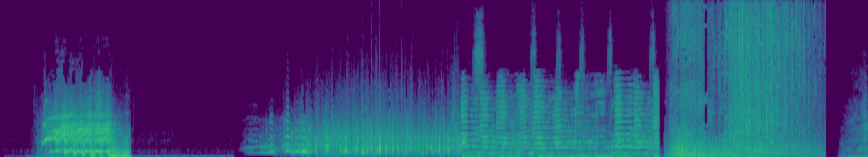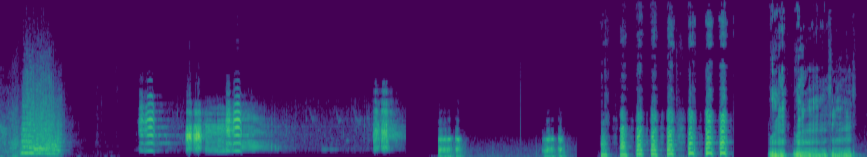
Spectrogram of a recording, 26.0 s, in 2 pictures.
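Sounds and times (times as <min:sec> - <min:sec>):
frog croaks: 0:19.6 - 0:20.0, 0:21.2 - 0:21.6.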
